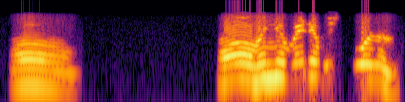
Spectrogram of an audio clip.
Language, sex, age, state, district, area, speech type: Kashmiri, male, 45-60, Jammu and Kashmir, Srinagar, urban, conversation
